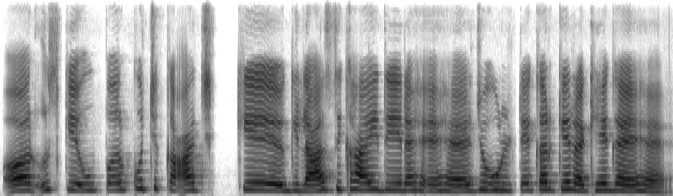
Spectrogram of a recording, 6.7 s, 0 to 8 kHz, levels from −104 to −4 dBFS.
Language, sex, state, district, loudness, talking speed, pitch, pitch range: Hindi, female, Punjab, Pathankot, -18 LUFS, 150 wpm, 280 Hz, 265-295 Hz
